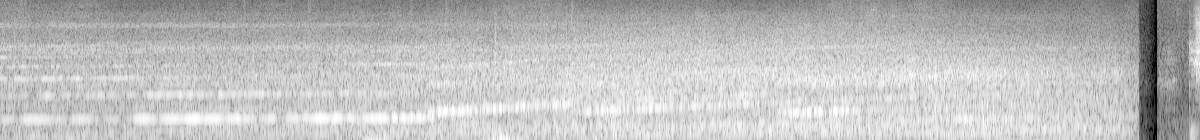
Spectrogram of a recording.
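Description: A passenger train at a station two tracks away: a steady rumble with a held whining tone that, from about four seconds in, gives way to several whines slowly rising in pitch. The sound cuts off suddenly near the end.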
